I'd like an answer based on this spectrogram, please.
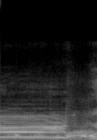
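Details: Madura cattle, a red Sapudi cow at a cattle sale, gives a loud sustained moo with a steady harmonic tone that breaks and falls near the end; faint background music.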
